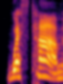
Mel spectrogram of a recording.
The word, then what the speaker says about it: West Ham: it's two separate words the ham stands powerfully and stressed by itself next let's look at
